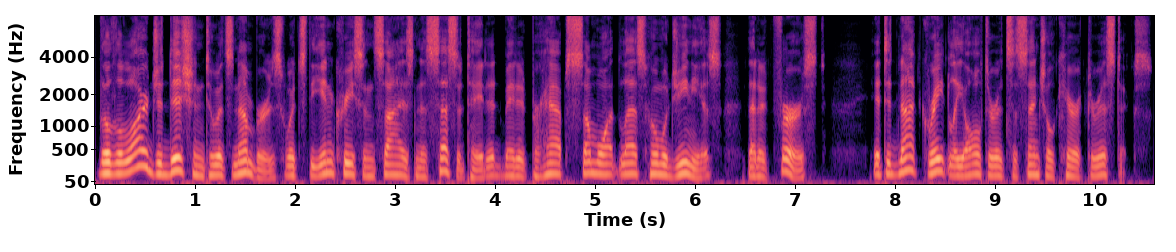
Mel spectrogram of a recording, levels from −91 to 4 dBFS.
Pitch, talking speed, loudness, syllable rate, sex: 130 Hz, 170 wpm, -20 LUFS, 5.6 syllables/s, male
